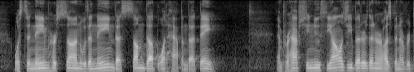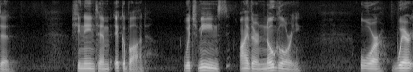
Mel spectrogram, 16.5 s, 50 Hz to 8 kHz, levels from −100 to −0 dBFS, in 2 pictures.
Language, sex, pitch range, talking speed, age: English, male, 100-115 Hz, 135 wpm, 30-49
